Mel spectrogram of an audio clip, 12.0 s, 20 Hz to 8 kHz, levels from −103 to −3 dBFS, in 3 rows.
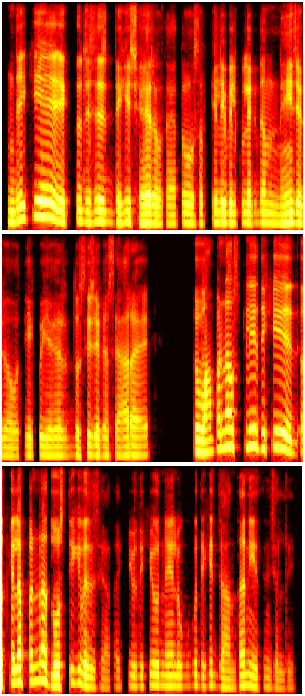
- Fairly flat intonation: No, average, 3.8 semitones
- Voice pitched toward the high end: No, low, 130 Hz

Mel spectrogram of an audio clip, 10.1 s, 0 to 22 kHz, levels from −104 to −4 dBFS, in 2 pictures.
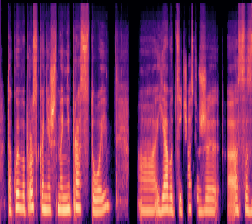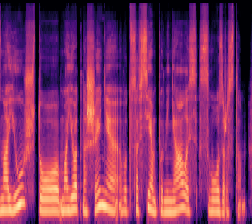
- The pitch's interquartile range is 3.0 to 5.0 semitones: No, narrow, 2.5 semitones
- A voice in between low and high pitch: Yes, medium, 180 Hz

